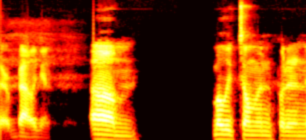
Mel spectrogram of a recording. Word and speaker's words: Balogun: Balogun? Balogun.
